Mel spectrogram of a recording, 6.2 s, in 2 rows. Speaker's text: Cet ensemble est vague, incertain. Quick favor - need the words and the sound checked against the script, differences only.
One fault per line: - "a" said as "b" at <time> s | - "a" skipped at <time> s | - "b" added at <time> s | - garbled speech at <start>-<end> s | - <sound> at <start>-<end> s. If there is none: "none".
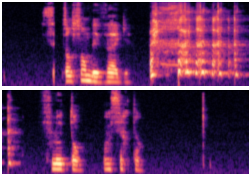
- dropout at 0.7-0.8 s
- laugh at 1.8-3.4 s
- "flottant" added at 3.6 s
